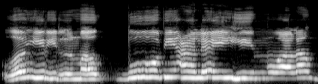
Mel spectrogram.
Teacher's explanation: Panjangnya adalah membacanya 3 alif atau 6 harkat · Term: mad lazim musaqqal kalimi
